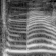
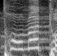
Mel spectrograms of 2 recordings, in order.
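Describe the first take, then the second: First: The middle vowel is 'ay' and the t is flapped. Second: The middle vowel is 'ah' and the t is crisp. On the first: The speaker calls it wrong. "미국식 영어가 너무 어려운 거예요. 발음이" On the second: The speaker calls it right. "영국식 영어가 나한테 너무 마음에 든다"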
